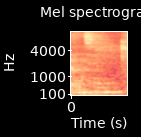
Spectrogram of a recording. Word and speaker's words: Antony: As I pronounce it right? Oh, yes, yeah. Antony, yes.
